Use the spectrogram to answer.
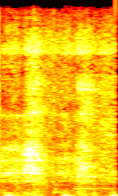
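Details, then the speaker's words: American Bully at a vet check-up: low, rough snoring-type breathing, which the vet calls stertor from a soft palate too long for the throat. It is not currently a problem. "you know like every Bulldog everywhere he's got stirrer which is the snoring sound"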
